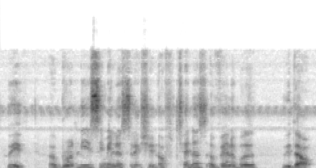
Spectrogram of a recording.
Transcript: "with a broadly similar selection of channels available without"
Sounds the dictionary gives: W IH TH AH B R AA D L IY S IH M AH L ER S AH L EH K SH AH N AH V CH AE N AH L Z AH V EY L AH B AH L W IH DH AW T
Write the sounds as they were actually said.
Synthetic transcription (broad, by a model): W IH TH AH B R AA D L IY S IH M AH L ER S AH L EH K SH AH N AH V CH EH N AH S AH V EY L AH B AH L W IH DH AW T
